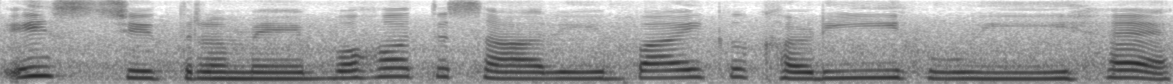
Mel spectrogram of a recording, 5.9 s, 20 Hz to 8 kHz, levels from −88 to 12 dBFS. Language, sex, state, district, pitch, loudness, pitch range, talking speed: Hindi, female, Madhya Pradesh, Dhar, 235 Hz, -13 LUFS, 225-260 Hz, 90 wpm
